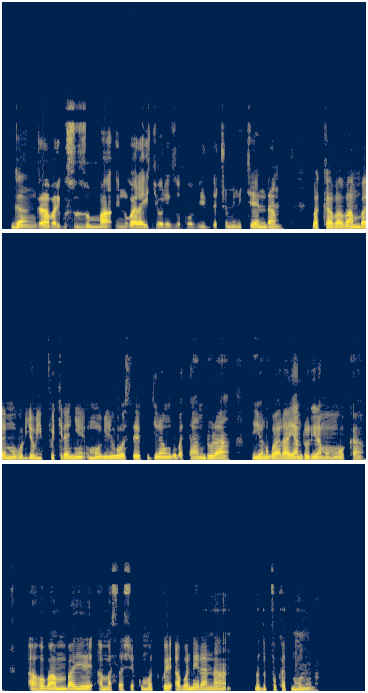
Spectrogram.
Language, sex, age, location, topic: Kinyarwanda, male, 36-49, Kigali, health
